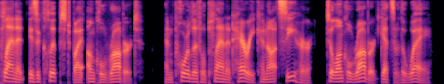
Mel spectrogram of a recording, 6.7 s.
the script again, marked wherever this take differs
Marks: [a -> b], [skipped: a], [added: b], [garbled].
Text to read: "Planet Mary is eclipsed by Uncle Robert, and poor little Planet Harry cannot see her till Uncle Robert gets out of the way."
"Planet [skipped: Mary] is eclipsed by Uncle Robert, and poor little Planet Harry cannot see her till Uncle Robert gets [skipped: out] of the way."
